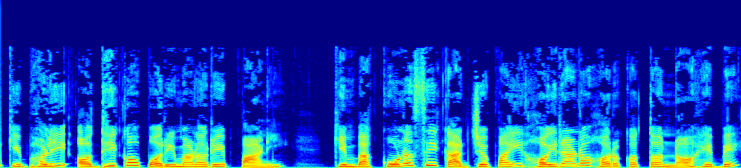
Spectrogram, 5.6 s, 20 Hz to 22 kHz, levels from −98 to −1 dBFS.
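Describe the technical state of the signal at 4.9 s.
At 4.9 s the speech signal is intact, with no fault present at that moment.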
